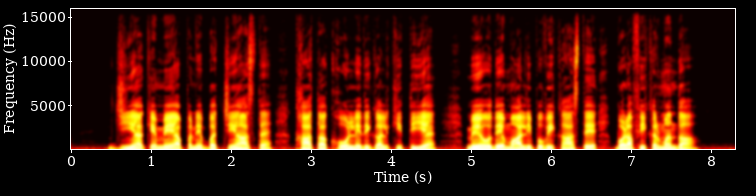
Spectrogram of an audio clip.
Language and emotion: Dogri, sad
